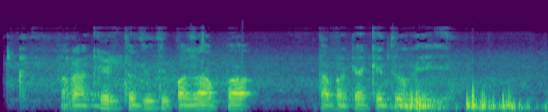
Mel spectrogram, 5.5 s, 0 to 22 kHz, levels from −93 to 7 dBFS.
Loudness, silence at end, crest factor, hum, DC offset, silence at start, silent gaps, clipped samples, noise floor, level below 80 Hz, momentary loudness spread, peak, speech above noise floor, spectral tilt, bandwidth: -17 LUFS; 0 s; 16 dB; none; under 0.1%; 0.1 s; none; under 0.1%; -44 dBFS; -50 dBFS; 10 LU; 0 dBFS; 29 dB; -7 dB/octave; 9 kHz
